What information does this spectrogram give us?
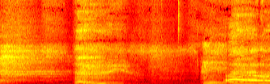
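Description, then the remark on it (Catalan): Several people take loud, deep breaths in overlapping bursts, with sharp gasping inhales and strained exhales, building in intensity toward the end. “Ara, respireu tots ben profund.”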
